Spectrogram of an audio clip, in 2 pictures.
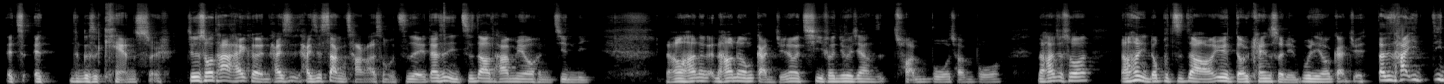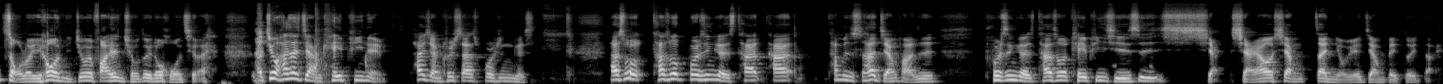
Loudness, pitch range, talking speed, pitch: -18 LUFS, 130-180 Hz, 405 characters per minute, 150 Hz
